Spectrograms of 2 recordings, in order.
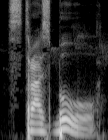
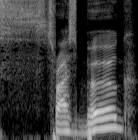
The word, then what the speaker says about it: Strasbourg: buying Strasbourg in France stress bull that's how we pronounce it but you can pronounce this stars stressberg or whatever but it looks like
